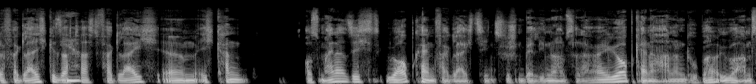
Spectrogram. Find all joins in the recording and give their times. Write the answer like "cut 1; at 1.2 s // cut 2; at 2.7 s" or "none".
none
